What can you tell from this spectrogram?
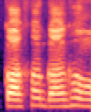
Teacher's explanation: ক খ গ ঘ ঙ এগুলো সবগুলোর উচ্চারণ কণ্ঠের মূলে। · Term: ক বর্গীয়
